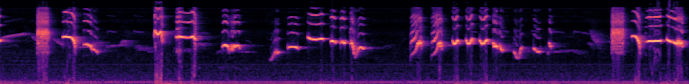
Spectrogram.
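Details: Oriental magpie-robin singing a provoking lure song to stir fighting urge: rich mix of sweet whistles, trills and scratchy rasps in rapid varied phrases, with brief gaps between bursts.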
